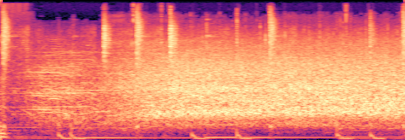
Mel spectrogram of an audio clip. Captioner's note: cheering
